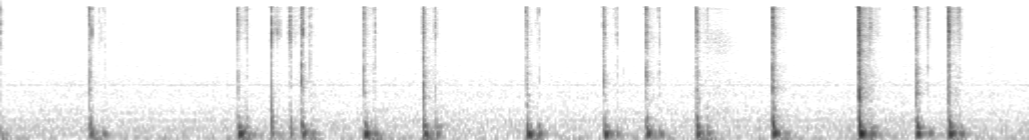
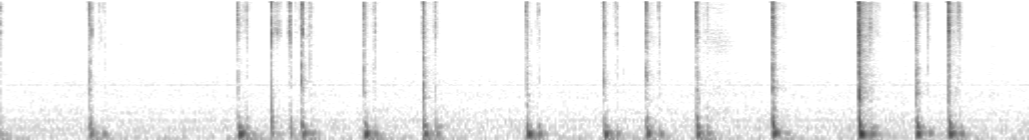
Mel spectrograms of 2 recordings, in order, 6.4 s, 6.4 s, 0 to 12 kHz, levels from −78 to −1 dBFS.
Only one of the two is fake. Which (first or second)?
first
